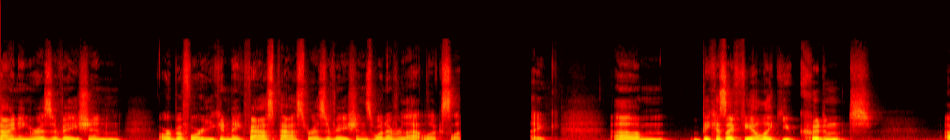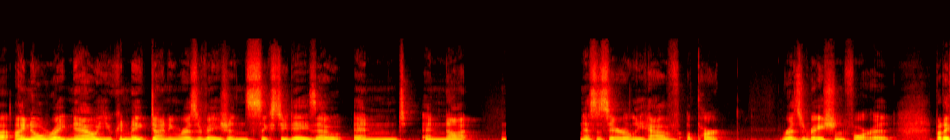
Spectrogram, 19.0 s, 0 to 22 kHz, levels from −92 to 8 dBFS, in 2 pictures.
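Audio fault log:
4.59 s and 14.55 s, playback stall: the speech cuts to silence for about 0.71 s, then 0.75 s. The player likely ran short of data.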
